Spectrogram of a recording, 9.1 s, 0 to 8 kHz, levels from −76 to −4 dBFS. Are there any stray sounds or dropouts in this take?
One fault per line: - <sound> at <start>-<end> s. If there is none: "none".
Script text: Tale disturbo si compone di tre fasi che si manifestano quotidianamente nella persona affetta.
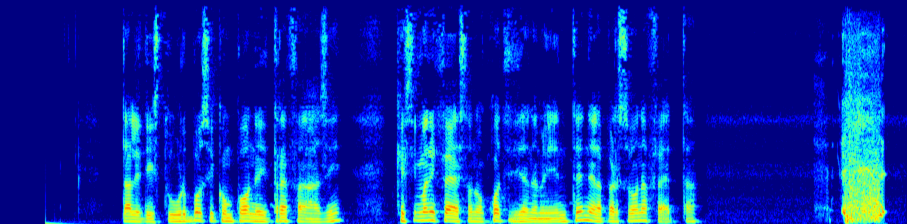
- cough at 8.1-8.9 s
